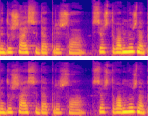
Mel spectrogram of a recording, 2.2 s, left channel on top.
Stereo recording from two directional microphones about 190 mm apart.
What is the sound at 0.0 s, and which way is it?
Speech, 10° left (ahead or behind).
